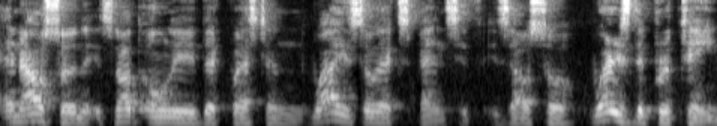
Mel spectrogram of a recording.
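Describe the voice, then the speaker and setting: In a Portuguese accent, a man speaks at a fairly high pitch and moderate pace with ordinary pitch variation. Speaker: CEO interviewer. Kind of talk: interview conversation. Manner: halting.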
